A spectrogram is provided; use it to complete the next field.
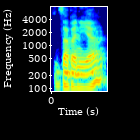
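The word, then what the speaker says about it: الزبانية: guess the easiest way so this word is pronounced zabania and nobody knows what it means it only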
